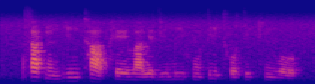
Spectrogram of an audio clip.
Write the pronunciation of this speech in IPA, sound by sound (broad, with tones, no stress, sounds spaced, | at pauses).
s a˦ k͡p ũ˨ ɡ͡b iː˦ ŋ kʰ aː˦˨ pʰ eː˨ β a˨ l ɪ˨ d iː˨ m i˨ f ũ˨ t i˦ tʰ o˨ t i˨ kʰ ĩ˨ β o˨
